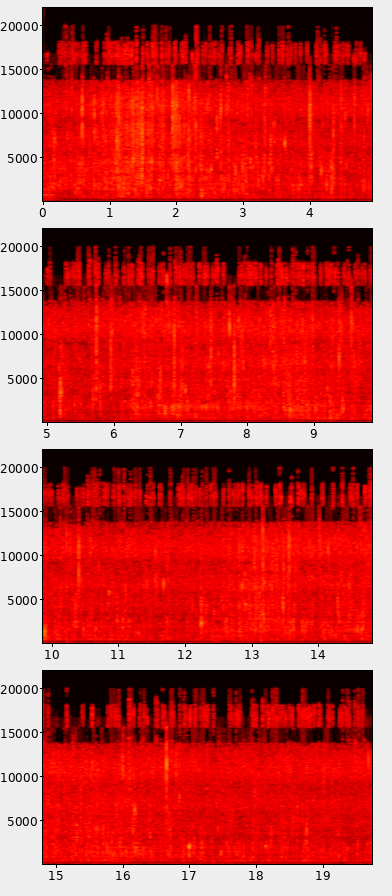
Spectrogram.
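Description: Corn tortillas fry in hot oil, filling the scene with a dense, continuous bubbling sizzle that holds steady and fairly close throughout, with faint talking mixed in.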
